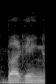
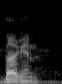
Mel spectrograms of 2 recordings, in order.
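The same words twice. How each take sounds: First: The word ends with a full 'ing' sound. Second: The word ends with a short 'in' sound. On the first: "pronounce bugging as" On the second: "you're removing the G"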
